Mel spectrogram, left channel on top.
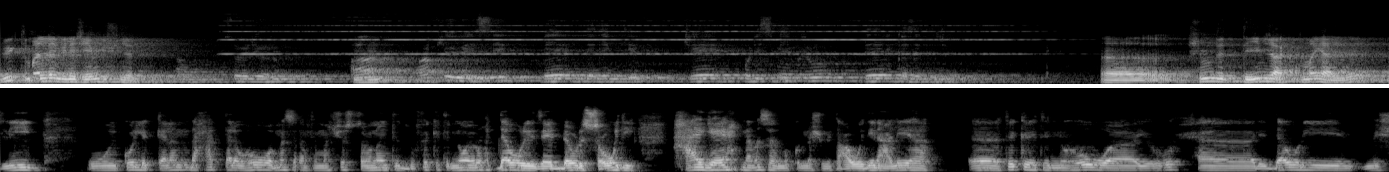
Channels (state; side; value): different; both; correlation 0.00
